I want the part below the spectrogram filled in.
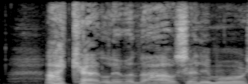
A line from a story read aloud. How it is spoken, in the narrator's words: she said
